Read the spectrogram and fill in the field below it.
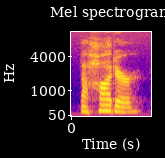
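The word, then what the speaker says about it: Bahadur: pronounced exactly in English it sounded something like this yankai bahader with the accent on the last syllable bahad and the a sounded like a in hark this was as near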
